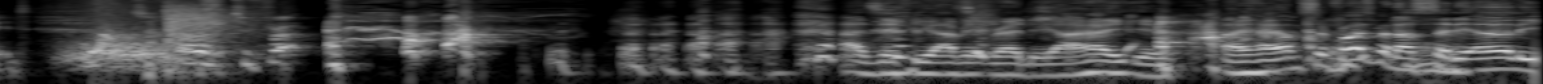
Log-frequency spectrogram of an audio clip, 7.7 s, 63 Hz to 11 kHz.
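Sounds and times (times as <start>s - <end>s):
speech: 0.0s - 7.7s
whip-crack sound effect: 0.4s - 1.4s
people laughing: 1.7s - 7.7s.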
